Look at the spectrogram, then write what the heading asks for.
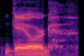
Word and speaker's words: Georg: and getting that Alliance George without a e and looking at the uh Katakana it's pronounced gorg gorg Nice gay ogre Prime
